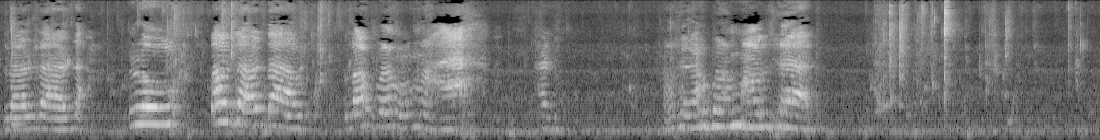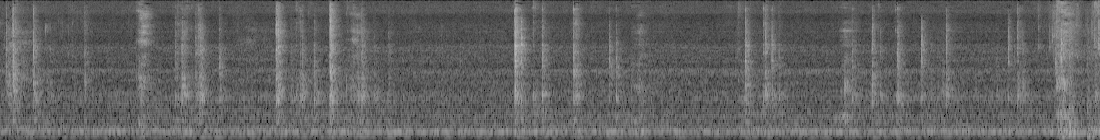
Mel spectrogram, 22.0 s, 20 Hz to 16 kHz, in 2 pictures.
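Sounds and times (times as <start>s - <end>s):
child babbling: 0.1s - 5.6s
water splashing: 1.1s - 3.8s, 8.7s - 11.0s.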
